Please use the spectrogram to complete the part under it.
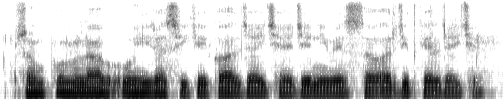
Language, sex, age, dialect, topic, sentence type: Maithili, male, 18-24, Eastern / Thethi, banking, statement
